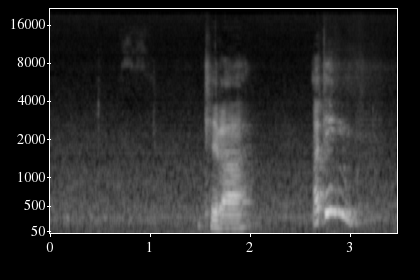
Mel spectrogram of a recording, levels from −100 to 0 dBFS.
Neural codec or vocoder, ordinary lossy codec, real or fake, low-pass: vocoder, 44.1 kHz, 128 mel bands, Pupu-Vocoder; none; fake; 19.8 kHz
